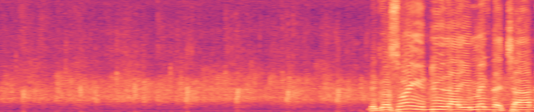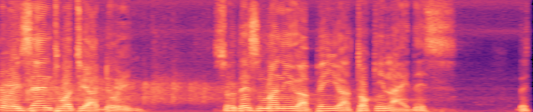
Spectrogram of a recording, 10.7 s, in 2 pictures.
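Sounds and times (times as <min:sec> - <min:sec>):
audience clapping: 0:00.0 - 0:08.5
speech: 0:03.7 - 0:06.8, 0:07.5 - 0:10.0.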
